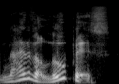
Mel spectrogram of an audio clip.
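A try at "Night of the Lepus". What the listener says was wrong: Maybe because you're not pronouncing it right, because you keep saying lupus like it's some kind of hoof and mouth cough disease. It's not the lepus. It's the technical term for rabbit, a lepus.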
